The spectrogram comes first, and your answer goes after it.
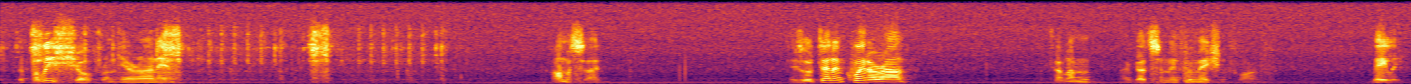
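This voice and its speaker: An actor playing a tough, sardonic private investigator in a noir radio drama, talking in terse slangy patter. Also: male voice, low-pitched, big pitch swings, measured pace, pauses often, bright, forceful tone, slight background noise, heavily acted, low-quality recording. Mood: resigned, terse.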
